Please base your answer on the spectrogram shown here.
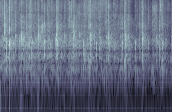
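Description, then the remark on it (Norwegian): An audience applauds to welcome footballers Erik Hoftun and Bent Skammelsrud and author Thomas Karlsen at a book celebration, a dense patter of many hands clapping at once with a few sharper individual claps standing out, sustained at moderate loudness throughout. “Jeg lover å klappe.”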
